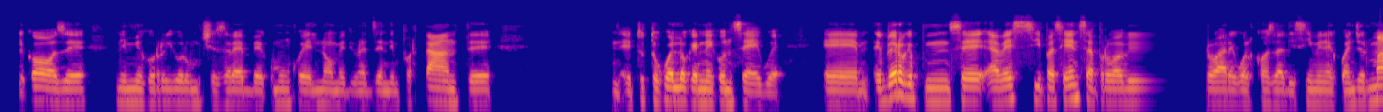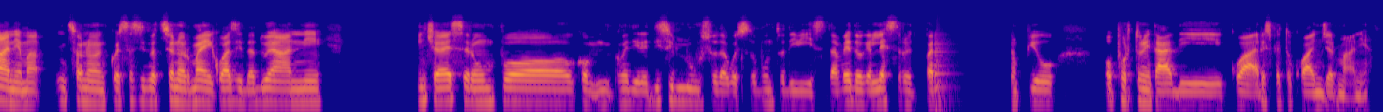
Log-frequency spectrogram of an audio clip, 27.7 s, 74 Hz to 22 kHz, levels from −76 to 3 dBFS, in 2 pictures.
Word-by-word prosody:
le - - -10
cose, 120 -2 +1 0.3
ne 125 -1 -9
mio 120 -1 -4
curriculum 120 -1 -7
ci 115 - -2
sarebbe 115 0 -3
comunque 115 -1 -6
il 110 - -7
nome 115 -1 -6
di 110 - -18
un'azienda 110 0 -8
importante 120 +1 +1 1.2
n - - -12
e - - -4
tutto - - -5
quello 130 -1 +5
che 125 -1 +4
ne 120 -1 +2
consegue. 115 - +1 0.4
Ehm, 115 -1 +2
è 125 - -1
vero 185 +7 +9
che 155 -2 0
pu 130 - -11
mhmm, 125 0 -2
se 130 +1 +5
avessi 135 +2 +3
pazienza, 150 +4 +3
probabi 125 0 -3 0.4
provare 120 -1 +1
qualcosa 115 0 -4
di 110 -1 -10
simile 115 -2 -4
qua - - -3
in 115 - -6
Germania 125 -1 +6
ma, 115 0 -2
mhmm, 130 - -14
sonoin 120 -2 0
questa 130 - -2
situazione 125 +1 +2
ormai 120 0 +4
quasi 125 0 -1
da 115 -1 -4
2 125 +2 -1
anni, 120 0 +2 0.9
comincio 130 +1 0
a 125 - +6
essere 130 -1 +3
un 125 +1 -5
po', 120 -2 0
com 110 0 -9
come 120 0 -9
dire, 115 -1 -7
disilluso 125 -2 -4
da - - -4
questo 110 +1 -1
punto 115 0 -15
di 110 0 -11
vista. 110 0 -6
Vedo 120 0 0
che 115 - -3
l'estero 115 -1 -1
è - - -10
pa - - -1 0.6
no, - - -16
più 115 -1 -6 0.5
opportunità 110 -3 +1
di 105 -1 -6
qua - - +2
rispetto - - -5
qua 105 - 0
in 100 - -6
Germania. - - -7
120 Hz, 165 wpm, -23 LUFS, 115-125 Hz, 1.2 s, vero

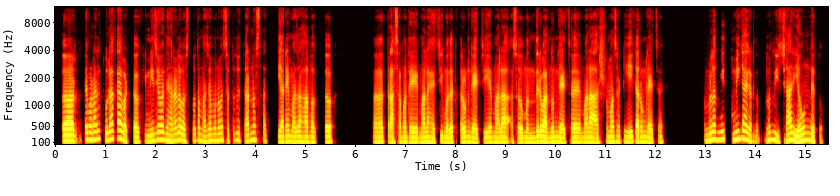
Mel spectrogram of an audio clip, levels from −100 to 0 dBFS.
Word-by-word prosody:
तर 145 0 +7 0.2
ते - - +2
म्हणाले, 175 +2 +2
"तुला 180 +4 +3
काय 200 -1 +4
वाटतं 120 -5 0
की 130 - -8
मी 135 +2 0
जेव्हा 175 +3 +2
ध्यानाला 150 +2 +2
बसतो 145 0 -2
तर 155 - -1
माझ्या 140 0 -1
मनामध्ये 150 0 -2
सतत 150 +3 -13
विचार 145 -3 -1
नसतात 170 -4 -3 0.2
की 125 - -3
अरे 125 +2 +1
माझा 125 +1 0
हा 120 0 +1
भक्त 115 - -8 0.9
अ, 115 +1 0
त्रासामध्ये 115 0 0
मला 115 +1 +1
ह्याची 115 +1 -2
मदत 115 0 +2
करून 115 +2 0
घ्यायची 110 -1 -2
आहे, 115 - +1
मला 110 +1 +1
असं 115 +1 -1
मंदिर 110 +3 +1
बांधून 115 -1 +2
घ्यायचंय, 110 0 0
मला 115 +1 +2
आश्रमासाठी 120 +4 -3
हे 115 +1 0
करून 120 -1 +1
घ्यायचंय. 110 +1 -3 0.8
म्हणलं 160 +5 +1 0.3
मी 185 - +4
काय 190 -3 +3
करतो? 125 -5 -3 0.3
विचार 145 +1 +1
येऊन 150 +3 +4
देतो. 135 -5 +1
125 Hz, 180 wpm, -23 LUFS, 115-150 Hz, 0.9 s, तर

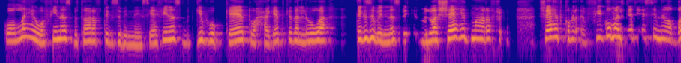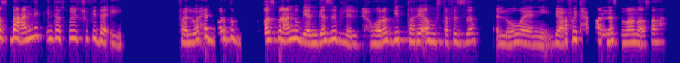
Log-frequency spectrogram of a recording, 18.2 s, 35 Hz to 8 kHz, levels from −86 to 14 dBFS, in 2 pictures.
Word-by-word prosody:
والله 275 +8 +2
هو 225 -6 +2
في 210 +6 -1
ناس 285 0 +3
بتعرف 230 +1 -1
تجذب 215 -3 -4
الناس، 170 -1 -6
يعني 195 +1 -2
في 255 +5 +1
ناس 275 -4 +1
بتجيب 220 +6 -2
هوكات 230 +2 +4
وحاجات 200 +3 -2
كده 245 +1 -2
اللي 225 -1 -1
هو 240 +1 +5 0.4
تجذب 280 +1 +4
الناس 235 +2 0
ب - - -36 0.3
اللي 235 +3 +4
هو - - +9
شاهد 295 +6 +6
ما 295 - +5
أعرفش 280 -1 0 0.5
شاهد 320 +3 +7
قبل 285 -9 -5
في 310 +10 -3
جمل 345 +1 +5
كده 315 +1 -3
تحسّي 315 +1 -4
إن 290 -2 +2
هو 270 -2 0
غصب 300 +3 +2
عنِك 305 +6 +2
أنتِ 285 +2 -4
هتدخلي 295 0 -2
تشوفي 290 0 -6
ده 245 - -3
إيه، 185 -3 -10 0.7
فالواحد 225 +11 -1 0.2
برضه 290 +2 -4
ب 250 - -12 0.3
غصبٍ 255 +2 0
عنه 290 +1 +3
بينجذب 230 +3 -2
للحوارات 195 +2 -4
دي 245 +3 -4
بطريقة 230 -3 -2
مستفزة، 220 0 -6 0.2
اللي 180 -1 -8
هو 210 +4 -4
يعني 180 -4 -7
بيعرفوا 230 +7 -1
يضحكوا 265 -3 -10
على 225 - -5
الناس 215 +3 -3
بمعنى 205 0 -3
أصح، 220 +4 -7
235 Hz, 190 wpm, -22 LUFS, 210-285 Hz, 0.7 s, هو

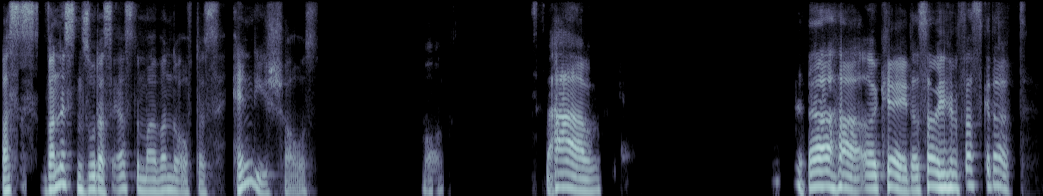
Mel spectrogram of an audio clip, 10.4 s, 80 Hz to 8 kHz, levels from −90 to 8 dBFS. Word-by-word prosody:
Was 135 +1 +1
ist - - -2
wann 150 +8 +3
ist 200 -5 0
'n - - +3
so 150 +2 +1
das 135 -4 0
erste 150 0 -6
Mal, 130 0 -3
wann 140 0 -2
du 130 - -4
auf 120 - -9
das 110 -1 -11
Handy 170 - -1
schaust? 105 - -12 1.0
Morgens? 60 - -15 1.0
Ah. 140 -6 +2 2.1
Aha, 165 -5 +4
okay, 155 -3 +2
das 140 0 -2
habe 180 -3 +5
ich 165 - +6
mir 165 -1 +4
fast 195 +4 -4
gedacht. 185 -5 -4
150 Hz, 145 wpm, -20 LUFS, 135-170 Hz, 2.1 s, ich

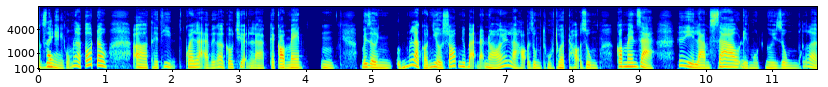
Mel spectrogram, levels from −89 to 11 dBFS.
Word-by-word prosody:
rẻ 180 +5 +4 0.2
cũng 220 - -7
là 255 -4 0
tốt 290 +9 +3
đâu. 275 -3 +5 0.4
Ờ, 170 -3 +2
thế 165 -1 -4
thì 210 -3 -5 0.2
quay 190 -1 +2
lại 155 -5 0
với 160 +1 -6
cả 200 +1 -1
câu 175 0 -2
chuyện 175 - -4
là 70 -1 -3
cái 160 - -2
comment, 165 -2 +4 0.3
ừm, 160 -5 -3 0.4
bây 195 0 +2
giờ 170 -4 +4 0.3
đúng 180 - -2
là 270 -5 +6
có 150 - 0
nhiều 185 -2 +2
shop 240 - 0
như 220 -2 0
bạn - - +1
đã - - -4
nói, 180 - 0
là 260 - -1
họ - - -5
dùng 155 -2 -3
thủ 145 +1 -9
thuật, 155 -2 +1
họ 170 - -3
dùng 155 -4 -2 0.3
comment 225 -1 +4
giả. 180 - +4 0.4
Thế 280 - -2
thì 215 -6 +4
làm 155 -3 +2
sao 205 -1 +4
để 145 - -4
một 150 -1 -9
người 150 -2 -3
dùng, 140 -1 -5
tức 230 - -10
là 160 -8 -1
175 Hz, 245 wpm, -24 LUFS, 155-215 Hz, 0.4 s, là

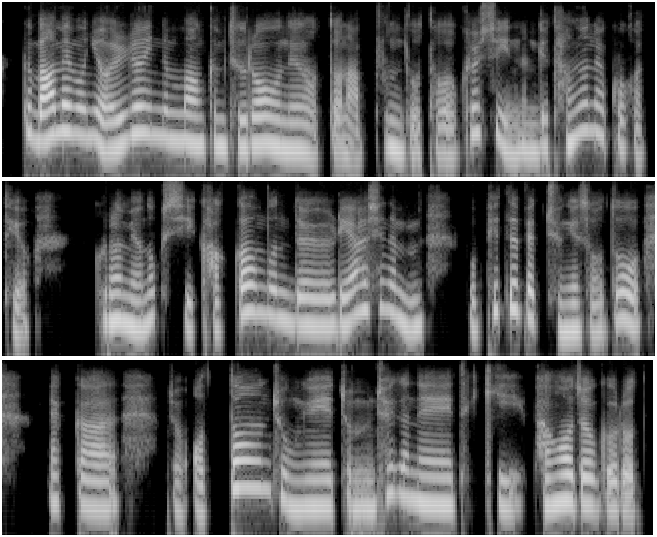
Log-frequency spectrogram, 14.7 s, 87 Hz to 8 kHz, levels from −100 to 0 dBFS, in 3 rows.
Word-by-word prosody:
그 270 - 0
마음의 255 +4 +8
문이 250 -2 0
열려 205 +8 +4
있는 250 -3 -1
만큼 210 -3 +1
들어오는 190 -3 +2
어떤 - - -4
아픔도 185 -3 -4
더 155 - -5
클 265 - -3
수 260 - -5
있는 175 -2 -2
게 190 - -3
당연할 255 +6 -2
것 190 - -6
같아요. 155 -2 -8 0.5
그러면 215 -3 +2
혹시 220 -5 -5
가까운 260 +10 +1
분들이 200 -4 +1
하시는 280 +3 0
음 190 -2 -1 0.3
뭐 180 - -6
피드백 270 -5 0
중에서도 170 +4 -1 0.5
약간 185 -3 0 0.4
좀 165 - -9
어떤 290 - +1
종류의 185 -5 0
좀 180 0 -3
최근에 205 -5 +1
특히 190 +1 -7
방어적으로 195 - +2
200 Hz, 310 characters per minute, -26 LUFS, 180-240 Hz, 0.5 s, 마음의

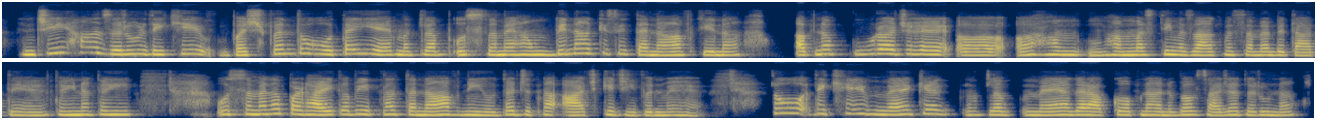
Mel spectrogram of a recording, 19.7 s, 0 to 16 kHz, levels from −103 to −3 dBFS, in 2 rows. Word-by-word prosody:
जी 245 +8 +2
हाँ, 365 -1 -5
ज़रूर। 270 -1 +2
देखिए 260 +2 0 0.3
बचपन 230 +7 0
तो 320 0 -2
होता 265 0 0
ही 300 +1 -3
है, 240 - +2
मतलब 235 +1 0
उस 240 0 0
समय 235 0 +4
हम 240 0 +5
बिना 280 +5 0
किसी 290 -2 -7
तनाव 225 -1 +2
के 225 - +2
ना, 220 +1 +1 0.4
अपना 260 +5 +3 0.2
पूरा 290 +3 +1
जो 275 0 -4
है 260 -2 +3
अ 215 - -4 0.4
अ, - - 0
हम, 235 -3 +1
हम 225 -1 +4
मस्ती-मज़ाक 230 -2 +1
में 235 - +1
समय 220 -1 -1
बिताते 200 -1 -2
हैं। 200 0 -3
कहीं 230 -1 +3
न 240 +1 +3
कहीं, 245 0 +1 0.7
उस 260 0 -2
समय 270 0 +3
ना 305 - +1
पढ़ाई 245 -3 +4
का 255 +1 -2
भी 260 +1 -1
इतना 255 0 -2
तनाव 235 0 +3
नहीं 225 -1 +2
होता 205 +4 -1
जितना 230 +1 -1 0.2
आज 205 0 -3
के 240 +1 -3
जीवन 205 -2 -3
में 205 +1 -3
है। 200 -3 -4 0.6
तो 330 -1 -1
देखिए 300 +1 -5
मैं 255 -1 0
क्या 285 +1 -3 0.2
मतलब 230 0 -3
मैं 220 +1 +1
अगर 230 0 +2
आपको 220 +2 +1
अपना 225 0 -1
अनुभव 220 +2 0
साझा 225 0 -2
करूँ 220 -1 -2
ना, 210 +2 -4
235 Hz, 190 wpm, -22 LUFS, 220-260 Hz, 0.7 s, हम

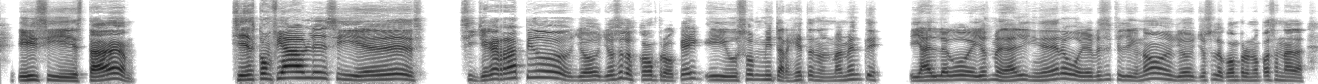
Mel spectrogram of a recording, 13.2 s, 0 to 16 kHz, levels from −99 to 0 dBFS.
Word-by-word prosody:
y 180 +2 +3
si 160 -5 0
está 160 - +6 0.9
si 185 0 +4
es 200 0 +3
confiable, 260 +3 +6
si 200 -7 -2
es, 200 0 +2 0.3
si 190 -4 -11
llega 185 +7 +3
rápido, 270 -1 0
yo 165 +2 -4
yo 180 +3 -6
se 265 - -6
los 220 -4 -3
compro", 190 -4 -3
¿okey?, 225 +8 -3
y 175 -1 -4
uso 165 +6 -5
mi 195 -1 -7
tarjeta 175 +4 -5
normalmente. 175 +5 -7 0.2
Y - - -9
ya 155 +2 +2
luego 180 +2 -3
ellos 180 +1 -3
me 185 -3 -3
dan 160 +3 -1
el 195 -2 -8
dinero, 195 +8 -4
o 195 - -3
hay 170 -1 -4
veces 185 +4 -12
que 195 - -14
le 175 - -8
digo: 165 -3 -7
"No, 225 +1 -3
yo 170 +1 -6
yo 165 -1 -11
se 205 - -12
lo 180 -3 -5
compro 165 0 -3
no 155 +1 -8
pasa 180 +1 -6
nada". 155 -5 -3
185 Hz, 205 wpm, -20 LUFS, 165-210 Hz, 0.9 s, está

